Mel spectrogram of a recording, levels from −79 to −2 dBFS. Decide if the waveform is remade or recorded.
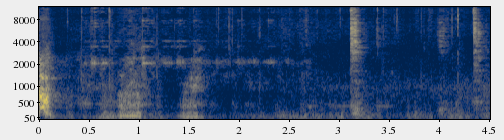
recorded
